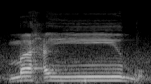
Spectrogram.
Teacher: huruf dha tak ada lantunan. Cukup sekadar kita dengar di telinga kita ataupun di bibir kita.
